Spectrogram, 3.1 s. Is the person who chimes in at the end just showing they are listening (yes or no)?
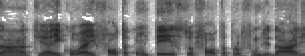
yes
